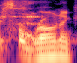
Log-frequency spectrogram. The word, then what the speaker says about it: Hronek: It's pronounced Hronek, but it's got an H, and you're just like, what the hell?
